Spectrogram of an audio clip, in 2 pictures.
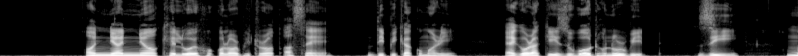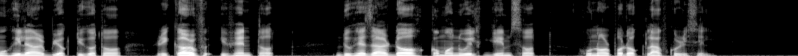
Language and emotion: Assamese, neutral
